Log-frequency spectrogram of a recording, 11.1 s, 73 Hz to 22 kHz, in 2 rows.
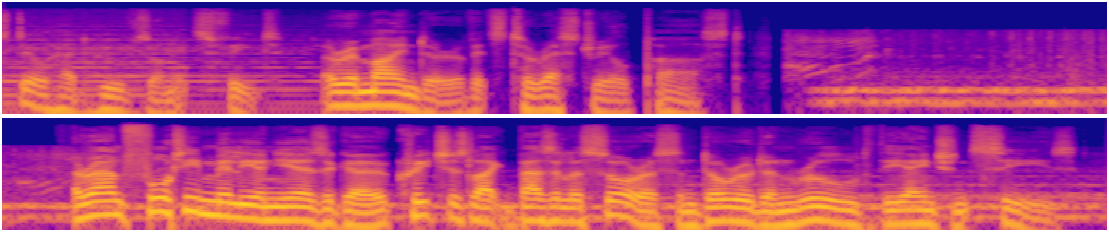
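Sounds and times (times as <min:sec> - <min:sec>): person speaking: 0:00.0 - 0:03.8, 0:05.9 - 0:11.0.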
